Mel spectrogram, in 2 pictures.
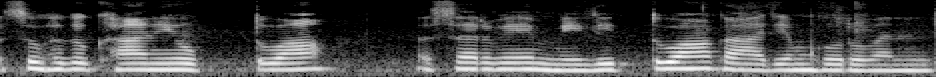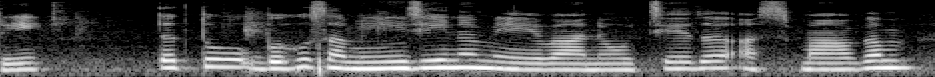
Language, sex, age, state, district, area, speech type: Sanskrit, female, 18-30, Kerala, Thiruvananthapuram, urban, spontaneous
